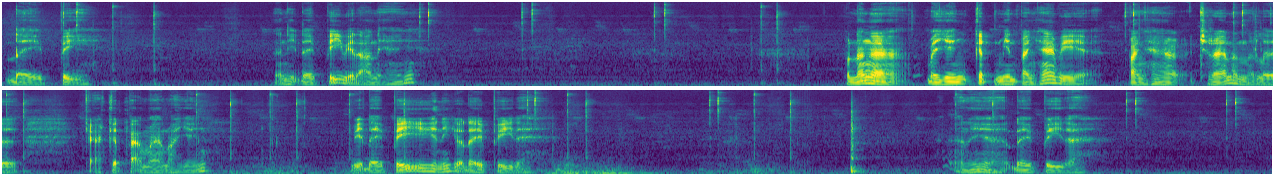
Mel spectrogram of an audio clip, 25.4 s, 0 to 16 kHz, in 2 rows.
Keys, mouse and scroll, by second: 0.9 scroll down 1, 1.0 middle click, 1.6-2.3 scroll down 1, 2.3-3.3 scroll up 1, 7.5 middle click, 9.8 Escape, 12.7 middle click, 12.8-13.6 scroll down 1, 13.6-14.3 scroll up 1, 14.3 scroll down 1, 14.5 middle click, 18.3 middle click, 20.1 middle click, 20.6 scroll down 1, 22.1 middle click, 23.0-24.0 scroll up 1.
